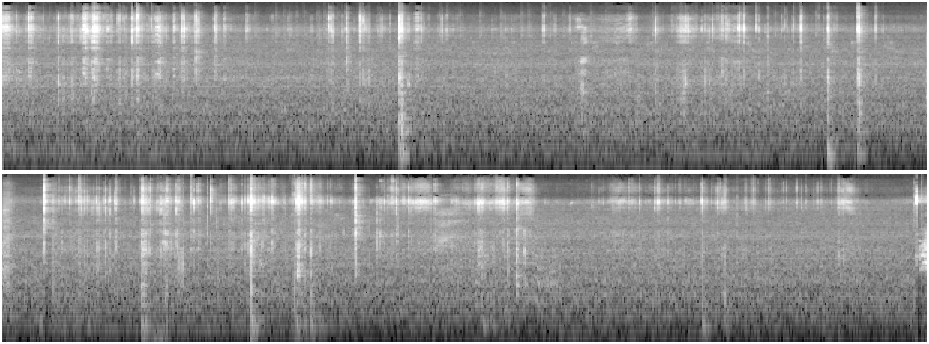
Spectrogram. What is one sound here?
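Plastic toy figures knock and scrape against a hard surface.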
